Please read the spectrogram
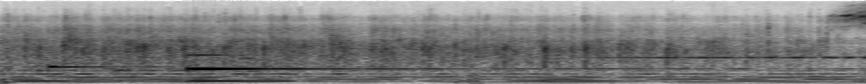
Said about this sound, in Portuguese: Hoje, você pode aplaudir o Senhor?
